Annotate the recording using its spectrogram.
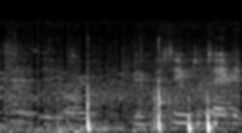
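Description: Three dull thumps, one about a second in and two close together near the end, over faint speech in the room.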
